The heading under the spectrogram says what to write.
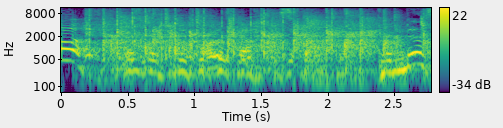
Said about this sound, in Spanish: Y mi eh, aplauso, por favor. ¡Vamos!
